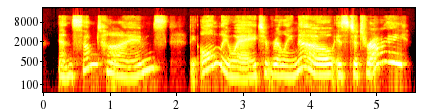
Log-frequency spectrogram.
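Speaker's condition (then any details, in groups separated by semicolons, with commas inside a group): No condition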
